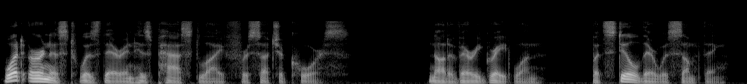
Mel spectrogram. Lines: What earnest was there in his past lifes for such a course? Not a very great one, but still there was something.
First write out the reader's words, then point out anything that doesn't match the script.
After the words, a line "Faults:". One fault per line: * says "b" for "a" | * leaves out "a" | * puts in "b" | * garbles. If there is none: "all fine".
What earnest was there in his past life for such a course? Not a very great one, but still there was something.
Faults:
* says "life" for "lifes"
